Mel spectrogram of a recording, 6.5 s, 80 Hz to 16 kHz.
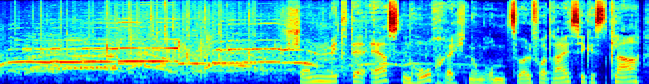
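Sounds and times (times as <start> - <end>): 
clapping: 0.0 - 4.3
packed room of people cheering and shouting exuberantly at celebration: 0.0 - 5.2
speech: 3.0 - 6.4.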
